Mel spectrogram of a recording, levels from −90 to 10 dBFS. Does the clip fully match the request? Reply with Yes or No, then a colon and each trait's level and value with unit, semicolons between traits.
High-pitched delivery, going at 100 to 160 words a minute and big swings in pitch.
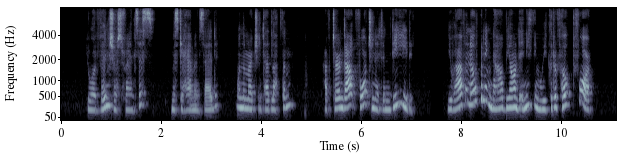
Yes: high, 225 Hz; average, 155 wpm; wide, 5.7 semitones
